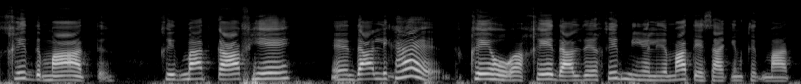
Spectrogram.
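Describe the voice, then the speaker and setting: A woman's voice: on the high side, slow pace, a bit bright, clean tone, no room sound. A woman with an Indian Urdu accent teaching a class-eight lesson, spelling words out letter by letter and repeating answers as she quizzes. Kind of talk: classroom lesson explaining a workbook.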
